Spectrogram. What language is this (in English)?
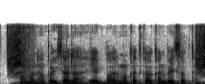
Chhattisgarhi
